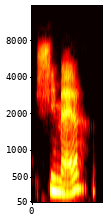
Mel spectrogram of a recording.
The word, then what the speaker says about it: chimère: How would you pronounce it as a French? – So in French, we would say chimère,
